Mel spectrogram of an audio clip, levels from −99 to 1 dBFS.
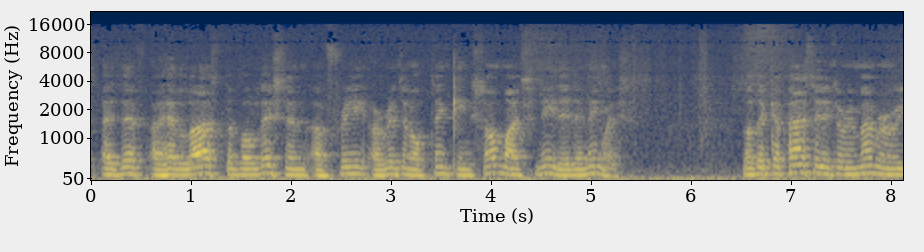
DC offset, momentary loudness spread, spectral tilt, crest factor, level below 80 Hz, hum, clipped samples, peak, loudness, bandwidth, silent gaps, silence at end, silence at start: under 0.1%; 19 LU; -7.5 dB/octave; 18 dB; -34 dBFS; none; under 0.1%; -4 dBFS; -21 LUFS; 16 kHz; none; 0 s; 0 s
